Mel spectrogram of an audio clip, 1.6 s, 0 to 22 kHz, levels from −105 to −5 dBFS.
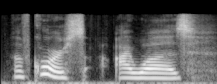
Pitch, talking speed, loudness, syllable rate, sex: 240 Hz, 145 wpm, -17 LUFS, 4.6 syllables/s, female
